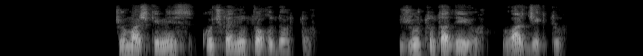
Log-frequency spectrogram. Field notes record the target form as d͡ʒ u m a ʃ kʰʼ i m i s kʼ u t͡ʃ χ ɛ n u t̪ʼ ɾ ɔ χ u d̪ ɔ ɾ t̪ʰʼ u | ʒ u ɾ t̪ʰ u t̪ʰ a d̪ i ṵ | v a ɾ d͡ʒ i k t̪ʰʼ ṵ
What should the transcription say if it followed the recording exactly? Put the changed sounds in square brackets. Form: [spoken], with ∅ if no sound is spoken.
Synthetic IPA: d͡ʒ u m a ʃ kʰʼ i m i s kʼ u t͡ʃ χ ɛ n u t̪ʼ ɾ ɔ χ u d̪ ɔ ɾ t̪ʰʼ u | ʒ u ɾ t̪ʰ u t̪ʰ a d̪ i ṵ | v a ɾ d͡ʒ i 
